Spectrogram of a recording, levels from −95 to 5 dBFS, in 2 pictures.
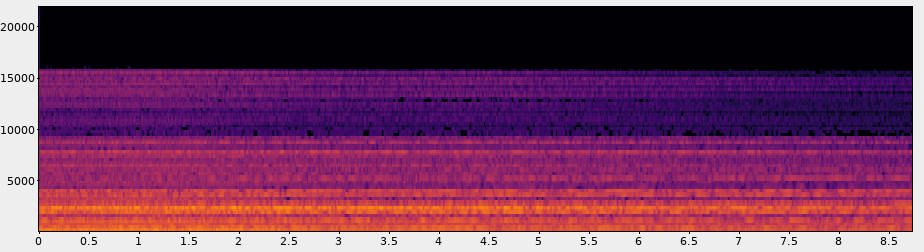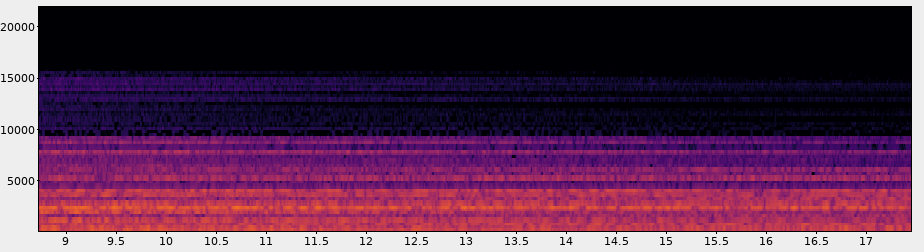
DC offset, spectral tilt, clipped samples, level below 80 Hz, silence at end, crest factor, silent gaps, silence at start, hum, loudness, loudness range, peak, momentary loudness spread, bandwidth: under 0.1%; -3 dB/octave; under 0.1%; -34 dBFS; 0 s; 18 dB; none; 0 s; none; -27 LUFS; 11 LU; -10 dBFS; 12 LU; 16 kHz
